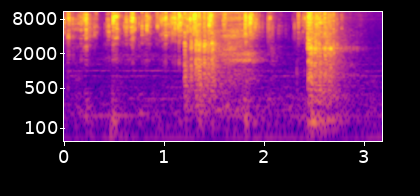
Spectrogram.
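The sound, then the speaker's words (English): A whip snaps through the air in a few sharp, crackling bursts, the last one loudest, with a rattling, hissy texture between them and no voices. “And the sound of a whip snapping in the air.”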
